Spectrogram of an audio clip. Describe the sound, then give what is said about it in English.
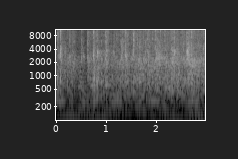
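A church audience, on its feet, claps hands in appreciation in a faint, continuous patter of many hands, with a low steady hum underneath. “Clap your hands and let's appreciate him.”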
